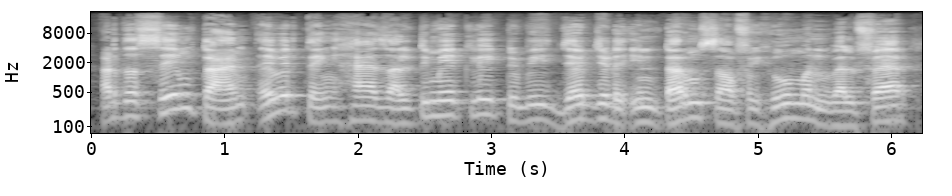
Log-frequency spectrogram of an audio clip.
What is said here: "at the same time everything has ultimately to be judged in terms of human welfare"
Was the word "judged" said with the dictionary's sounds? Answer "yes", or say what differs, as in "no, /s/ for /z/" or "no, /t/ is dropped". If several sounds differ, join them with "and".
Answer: yes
